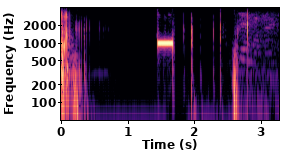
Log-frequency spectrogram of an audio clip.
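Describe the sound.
A single steady, mid-pitched electronic beep on a Claro voicemail line marks the start of recording. A voice is heard briefly before it, and speech resumes shortly after.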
